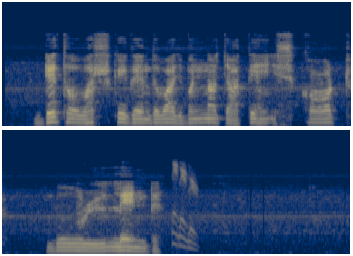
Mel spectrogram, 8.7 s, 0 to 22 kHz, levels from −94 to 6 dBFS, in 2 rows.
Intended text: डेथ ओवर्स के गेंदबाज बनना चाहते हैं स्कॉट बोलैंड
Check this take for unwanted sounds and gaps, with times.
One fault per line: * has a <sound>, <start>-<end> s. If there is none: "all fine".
* has a chirp, 6.5-6.8 s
